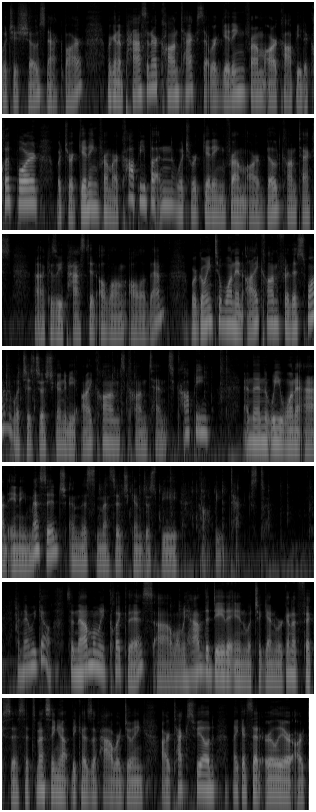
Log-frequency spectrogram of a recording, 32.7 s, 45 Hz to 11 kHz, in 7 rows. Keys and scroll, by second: 0.0-0.4 typing, 0.4 Return, 2.0 Tab, 14.0-16.5 typing, 17.1 Down, 17.4 Return, 19.9-22.9 typing, 22.7 End, 23.8 ctrl+s, 25.9 d.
